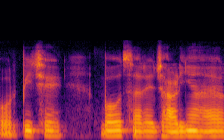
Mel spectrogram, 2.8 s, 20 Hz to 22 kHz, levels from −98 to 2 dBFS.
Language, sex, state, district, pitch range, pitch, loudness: Hindi, male, Jharkhand, Deoghar, 100-110 Hz, 105 Hz, -19 LUFS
